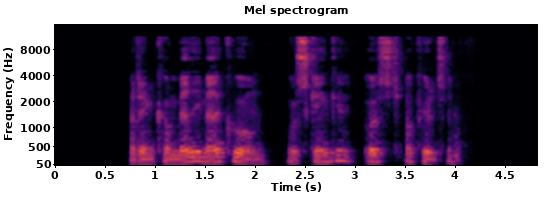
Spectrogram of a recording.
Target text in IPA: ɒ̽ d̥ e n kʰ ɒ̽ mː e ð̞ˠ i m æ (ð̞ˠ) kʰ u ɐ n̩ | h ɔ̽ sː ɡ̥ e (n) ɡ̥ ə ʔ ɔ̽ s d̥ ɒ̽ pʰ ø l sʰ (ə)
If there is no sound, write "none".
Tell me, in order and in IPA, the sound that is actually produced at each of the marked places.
ð̞ˠ, ŋ, ə

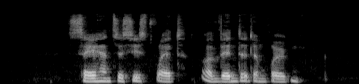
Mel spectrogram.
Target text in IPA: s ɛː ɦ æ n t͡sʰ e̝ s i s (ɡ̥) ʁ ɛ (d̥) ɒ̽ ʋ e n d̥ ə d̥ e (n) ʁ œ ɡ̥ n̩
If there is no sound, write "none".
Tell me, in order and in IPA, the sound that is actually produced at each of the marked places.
d̥, d̥, m

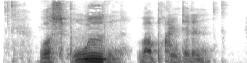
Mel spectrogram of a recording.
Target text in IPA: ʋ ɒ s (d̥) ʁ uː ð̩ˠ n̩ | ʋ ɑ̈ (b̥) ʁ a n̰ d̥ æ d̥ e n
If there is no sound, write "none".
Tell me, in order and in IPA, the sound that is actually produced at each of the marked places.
b̥, b̥

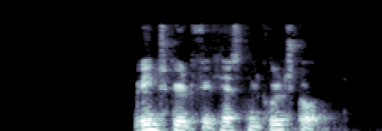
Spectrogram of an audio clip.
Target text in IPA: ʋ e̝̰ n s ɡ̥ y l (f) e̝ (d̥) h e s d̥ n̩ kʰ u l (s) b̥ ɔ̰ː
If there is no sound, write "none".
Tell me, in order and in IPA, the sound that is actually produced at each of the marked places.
f, ɡ̥, s

